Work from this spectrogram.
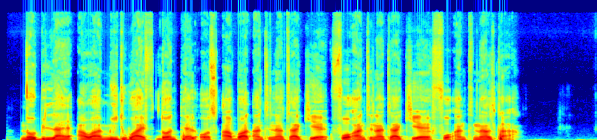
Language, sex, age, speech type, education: Nigerian Pidgin, male, 15-29, spontaneous, tertiary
